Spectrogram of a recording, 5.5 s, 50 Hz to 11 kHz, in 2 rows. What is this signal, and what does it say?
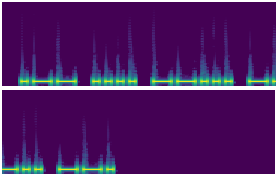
Morse code, heard as a keyed tone, about 20 wpm, 700 Hz. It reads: WH7ZG
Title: Speed Racing - USA 2x2 Call Signs 17wpm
